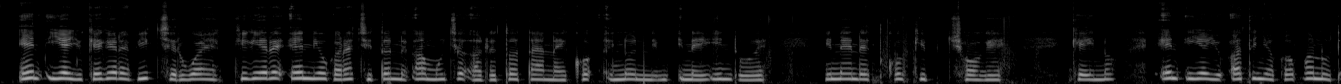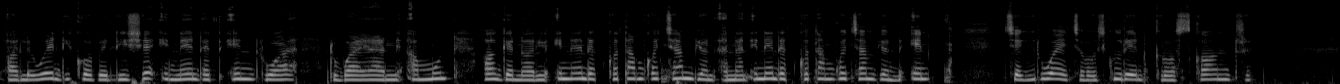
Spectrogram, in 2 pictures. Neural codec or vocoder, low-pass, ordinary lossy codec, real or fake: none; none; none; real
